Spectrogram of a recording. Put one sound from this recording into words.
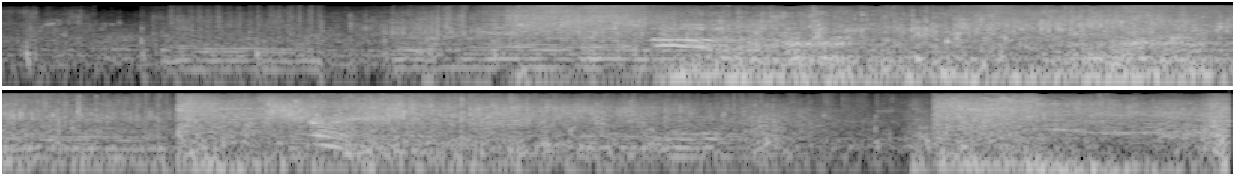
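A sword slashes and strikes a creature with heavy, wet thuds.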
